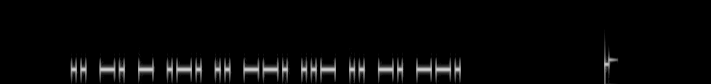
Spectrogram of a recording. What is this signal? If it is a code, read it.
Morse code, heard as a keyed tone, about 25 wpm, 700 Hz. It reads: INTRIGUING
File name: 10 Letter Words - First 3 Letters Given - 25wpm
